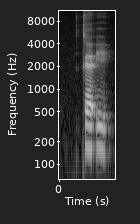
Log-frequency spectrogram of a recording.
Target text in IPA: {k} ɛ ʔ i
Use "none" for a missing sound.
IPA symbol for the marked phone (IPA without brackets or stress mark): k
